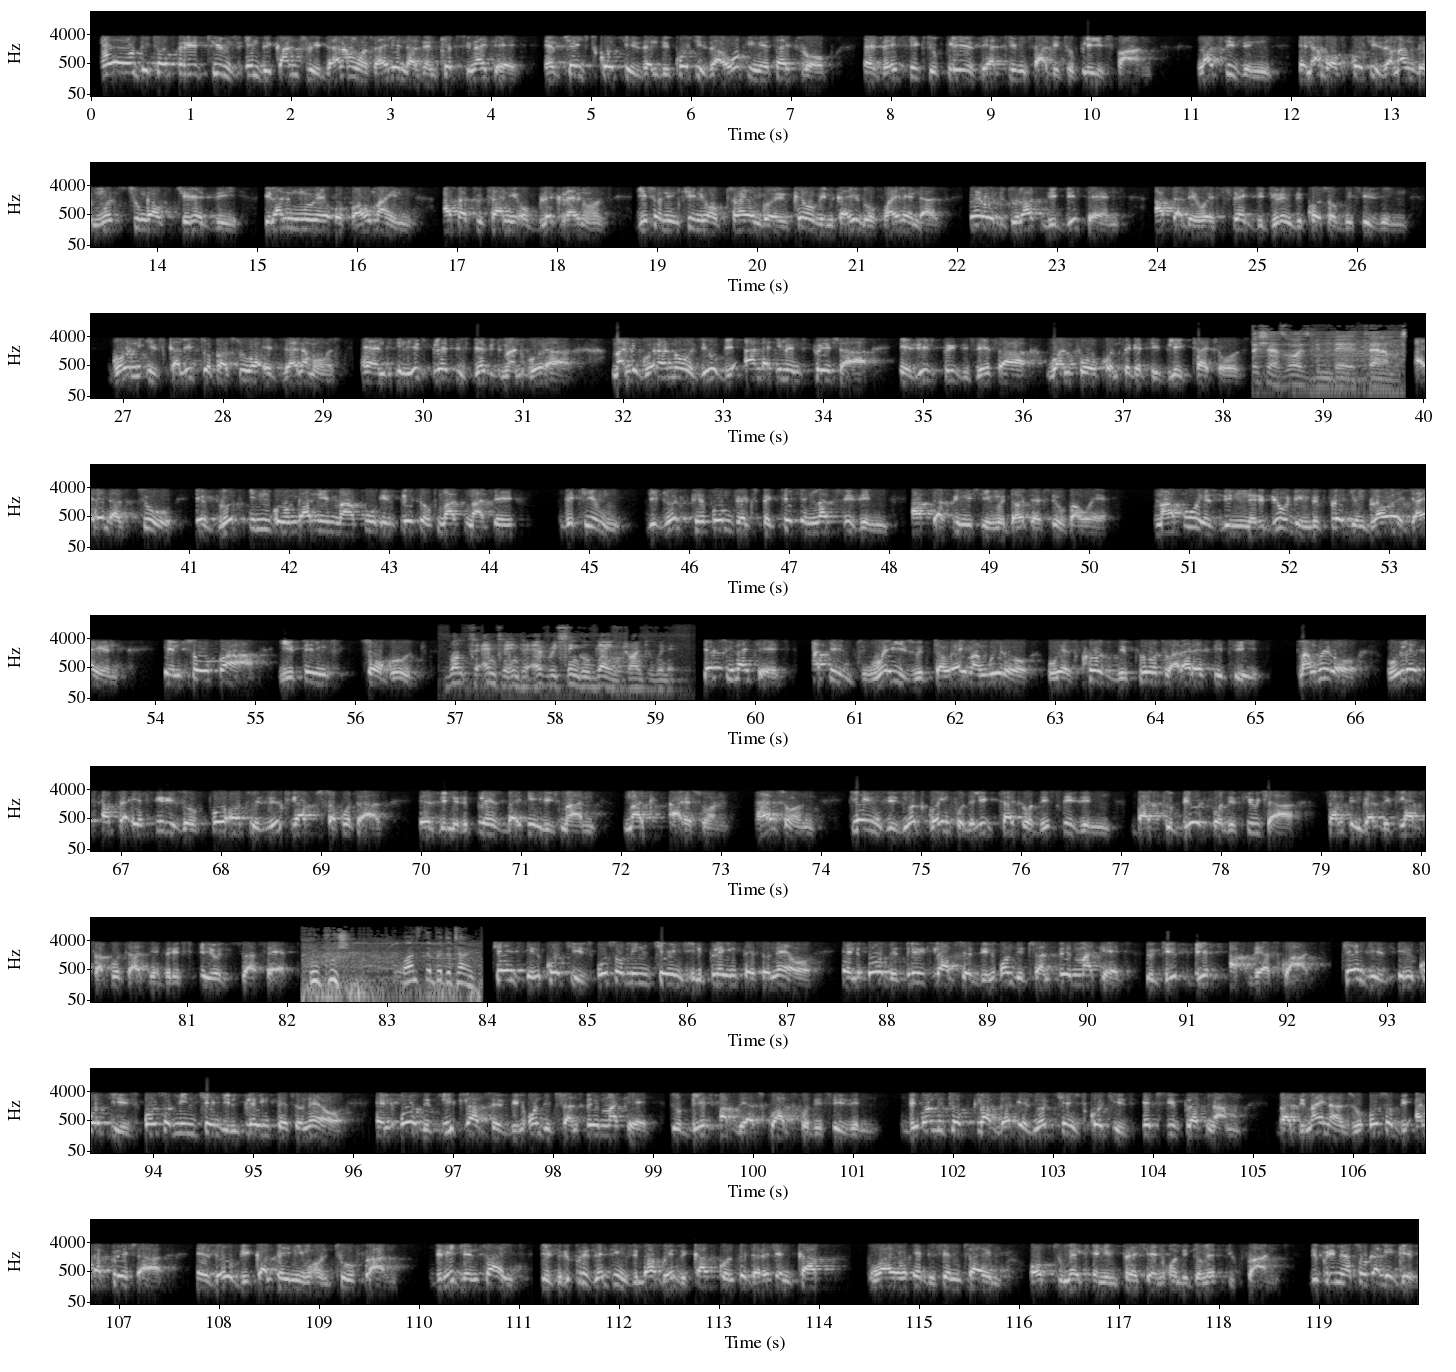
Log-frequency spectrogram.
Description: Zimbabwe Premier Soccer Report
